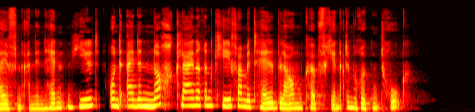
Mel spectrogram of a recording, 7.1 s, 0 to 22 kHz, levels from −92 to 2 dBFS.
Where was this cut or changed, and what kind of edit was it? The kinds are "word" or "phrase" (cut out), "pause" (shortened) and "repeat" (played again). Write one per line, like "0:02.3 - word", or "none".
0:01.6 - pause
0:05.2 - word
